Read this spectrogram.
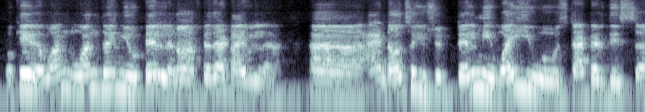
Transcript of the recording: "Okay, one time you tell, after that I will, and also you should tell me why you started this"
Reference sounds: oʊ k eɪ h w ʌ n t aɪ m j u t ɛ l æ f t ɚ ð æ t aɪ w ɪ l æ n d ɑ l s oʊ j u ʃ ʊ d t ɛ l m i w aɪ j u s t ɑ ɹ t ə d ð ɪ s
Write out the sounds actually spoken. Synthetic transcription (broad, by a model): oʊ k eɪ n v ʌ n t aɪ m j u t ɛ l æ f t ɚ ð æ t aɪ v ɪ l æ n d ɑ l s oʊ j u ʃ ʊ d t ɛ l m i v aɪ j u s t ɑ ɹ t ə d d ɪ s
